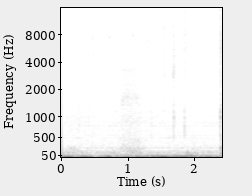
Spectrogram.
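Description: Faint typing on a computer keyboard: a run of quick, irregular keystrokes as a line of code is typed.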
